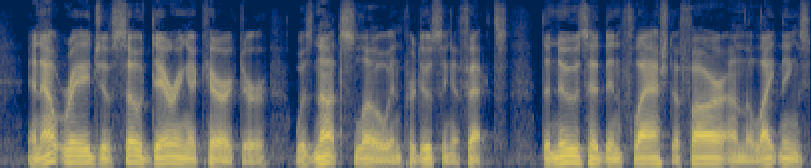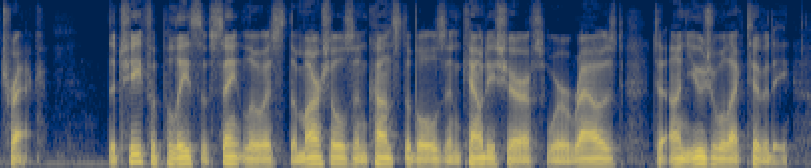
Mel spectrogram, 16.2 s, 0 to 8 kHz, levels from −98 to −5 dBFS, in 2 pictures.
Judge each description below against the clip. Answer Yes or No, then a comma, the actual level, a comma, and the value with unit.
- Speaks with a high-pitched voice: No, very low, 95 Hz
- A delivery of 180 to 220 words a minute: No, average, 155 wpm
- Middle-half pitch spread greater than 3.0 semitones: Yes, average, 4.1 semitones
